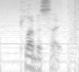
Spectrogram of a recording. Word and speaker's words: plebiscite: I believe the correct pronunciation is plebiscite.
